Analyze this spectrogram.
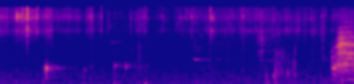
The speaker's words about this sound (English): Excuse me, I'm going to have a drink of water.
